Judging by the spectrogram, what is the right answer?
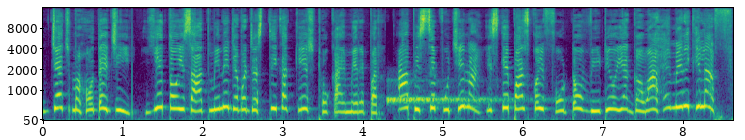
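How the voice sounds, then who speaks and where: A woman's cartoonish character voice, extremely high in pitch, with hardly any pauses. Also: moderate pace, ordinary pitch variation. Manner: chatty.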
